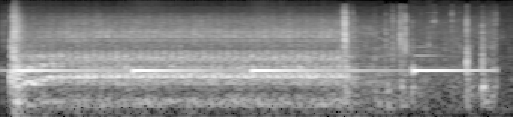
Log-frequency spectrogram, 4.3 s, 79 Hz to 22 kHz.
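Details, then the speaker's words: Barn-find 1990 Ford Mustang GT 5.0 V8, sat about 30 years, after fuel system work and swapping the ignition switch: starter whirs steadily in one-second bursts, engine never fires; cranks but won't start, cause unconfirmed. "So, that wasn't particularly successful. Pete's back now, so I'm going to get him to fill the intake with easy start while I crank away."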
